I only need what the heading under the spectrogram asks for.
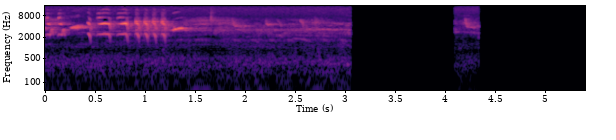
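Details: Linnet twittering: a burst of rapid, sharp chirps and trilled notes for just over a second, then fainter twitters trailing off into quiet.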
